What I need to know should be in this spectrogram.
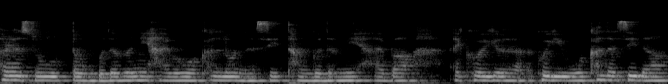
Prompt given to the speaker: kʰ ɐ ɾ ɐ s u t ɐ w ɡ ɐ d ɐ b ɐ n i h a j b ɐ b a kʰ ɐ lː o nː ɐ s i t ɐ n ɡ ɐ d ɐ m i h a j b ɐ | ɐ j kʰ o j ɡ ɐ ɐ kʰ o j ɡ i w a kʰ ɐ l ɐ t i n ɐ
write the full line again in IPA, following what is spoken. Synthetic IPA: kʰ ɐ ɾ ɐ s u t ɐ w ɡ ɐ d ɐ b ɐ n i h a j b ɐ w a kʰ ɐ lː o n ɐ s i tʰ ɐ ŋ ɡ ɐ d ɐ m i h a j b ɐ | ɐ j kʰ o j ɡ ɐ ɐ kʰ o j ɡ i w a kʰ ɐ l ɐ s i d ɐ

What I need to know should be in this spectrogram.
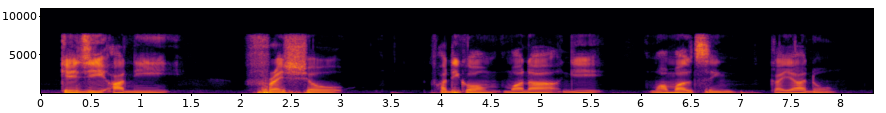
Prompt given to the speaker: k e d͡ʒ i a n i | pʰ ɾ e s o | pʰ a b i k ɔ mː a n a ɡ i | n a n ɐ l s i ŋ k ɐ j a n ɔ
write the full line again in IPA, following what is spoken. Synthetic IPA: k e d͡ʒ i a n i | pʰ ɾ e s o | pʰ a d i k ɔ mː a n a ɡ i | m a m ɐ l s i ŋ k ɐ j a n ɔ

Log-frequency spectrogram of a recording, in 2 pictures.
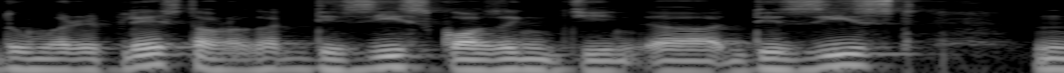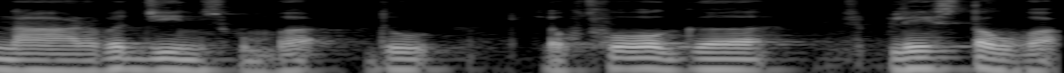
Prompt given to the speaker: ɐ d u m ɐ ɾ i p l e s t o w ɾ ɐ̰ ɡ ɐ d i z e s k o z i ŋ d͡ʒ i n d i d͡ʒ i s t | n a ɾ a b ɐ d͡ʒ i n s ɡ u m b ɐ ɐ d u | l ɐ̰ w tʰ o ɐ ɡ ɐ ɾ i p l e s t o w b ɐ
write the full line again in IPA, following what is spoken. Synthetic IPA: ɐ d u m ɐ ɾ i p l e s t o w ɾ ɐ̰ ɡ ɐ d i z i s k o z i ŋ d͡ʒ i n d i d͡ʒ i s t | n a ɾ ɐ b ɐ d͡ʒ i n s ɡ u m b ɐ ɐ d u | l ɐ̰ w tʰ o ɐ ɡ ɐ ɾ i p l e s t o w b ɐ

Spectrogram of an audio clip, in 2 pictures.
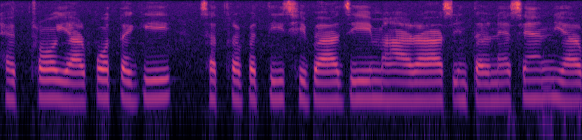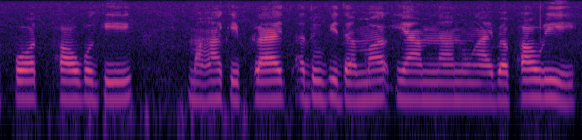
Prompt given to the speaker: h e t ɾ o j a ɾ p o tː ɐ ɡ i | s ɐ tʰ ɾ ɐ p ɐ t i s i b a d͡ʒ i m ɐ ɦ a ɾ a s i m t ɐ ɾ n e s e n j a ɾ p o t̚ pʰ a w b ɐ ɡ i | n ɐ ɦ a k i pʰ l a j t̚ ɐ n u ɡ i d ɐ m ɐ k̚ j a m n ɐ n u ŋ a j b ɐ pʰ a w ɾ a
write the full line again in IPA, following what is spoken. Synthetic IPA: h e t ɾ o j a ɾ p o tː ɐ ɡ i | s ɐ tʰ ɾ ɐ p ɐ t i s i b a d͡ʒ i m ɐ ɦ a ɾ a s i n t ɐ ɾ n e s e n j a ɾ p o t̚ pʰ a w b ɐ ɡ i | m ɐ ɦ a k i pʰ l a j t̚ ɐ d u ɡ i d ɐ m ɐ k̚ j a m n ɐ n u ŋ a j b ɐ pʰ a w ɾ i

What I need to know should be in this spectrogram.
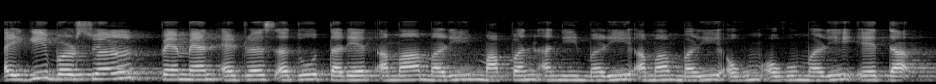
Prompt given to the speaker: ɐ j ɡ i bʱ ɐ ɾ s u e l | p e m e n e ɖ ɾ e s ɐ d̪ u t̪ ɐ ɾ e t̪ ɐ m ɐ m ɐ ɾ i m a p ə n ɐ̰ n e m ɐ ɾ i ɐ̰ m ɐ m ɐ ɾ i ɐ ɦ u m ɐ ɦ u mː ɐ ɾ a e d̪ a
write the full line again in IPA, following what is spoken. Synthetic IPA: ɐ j ɡ i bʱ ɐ ɾ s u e l | p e m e n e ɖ ɾ e s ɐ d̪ u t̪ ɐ ɾ e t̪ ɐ m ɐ m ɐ ɾ i m a p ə n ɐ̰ n i m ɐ ɾ i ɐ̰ m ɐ m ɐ ɾ i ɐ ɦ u m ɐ ɦ u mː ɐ ɾ i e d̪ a

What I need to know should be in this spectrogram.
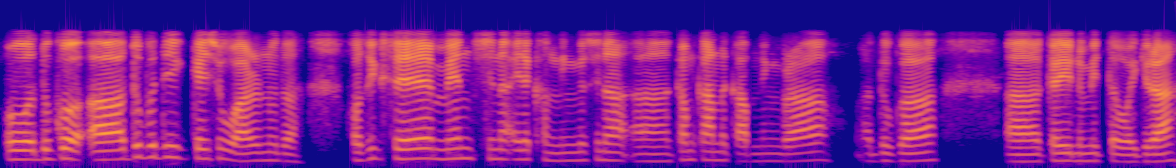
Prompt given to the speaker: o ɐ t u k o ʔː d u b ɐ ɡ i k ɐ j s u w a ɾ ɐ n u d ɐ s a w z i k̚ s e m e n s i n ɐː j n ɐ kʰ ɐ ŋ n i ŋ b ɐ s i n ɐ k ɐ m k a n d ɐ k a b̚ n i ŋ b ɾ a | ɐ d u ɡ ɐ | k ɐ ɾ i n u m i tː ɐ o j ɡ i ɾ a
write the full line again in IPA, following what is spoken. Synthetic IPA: o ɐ d u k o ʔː d u b ɐ d i k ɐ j s u w a ɾ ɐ n u d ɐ h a w z i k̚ s e m e n s i n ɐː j n ɐ kʰ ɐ ŋ n i ŋ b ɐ s i n ɐ k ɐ m k a n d ɐ k a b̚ n i ŋ b ɾ a | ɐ d u ɡ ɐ | k ɐ ɾ i n u m i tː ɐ o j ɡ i ɾ a

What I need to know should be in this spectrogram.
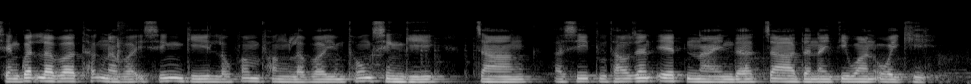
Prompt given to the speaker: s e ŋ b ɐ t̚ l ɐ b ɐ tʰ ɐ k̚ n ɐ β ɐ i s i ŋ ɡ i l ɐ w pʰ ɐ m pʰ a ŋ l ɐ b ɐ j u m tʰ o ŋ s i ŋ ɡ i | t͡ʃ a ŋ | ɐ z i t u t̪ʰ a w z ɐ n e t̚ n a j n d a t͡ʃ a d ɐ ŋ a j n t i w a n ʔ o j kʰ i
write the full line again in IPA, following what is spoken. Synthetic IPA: s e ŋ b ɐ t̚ l ɐ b ɐ tʰ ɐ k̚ n ɐ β ɐ i s i ŋ ɡ i l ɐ w pʰ ɐ m pʰ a ŋ l ɐ b ɐ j u m tʰ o ŋ s i ŋ ɡ i | t͡ʃ a ŋ | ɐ s i t u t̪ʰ a w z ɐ n e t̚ n a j n d ɐ t͡ʃ a d ɐ n a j n t i w a n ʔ o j kʰ i

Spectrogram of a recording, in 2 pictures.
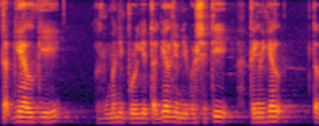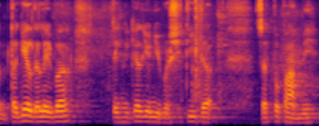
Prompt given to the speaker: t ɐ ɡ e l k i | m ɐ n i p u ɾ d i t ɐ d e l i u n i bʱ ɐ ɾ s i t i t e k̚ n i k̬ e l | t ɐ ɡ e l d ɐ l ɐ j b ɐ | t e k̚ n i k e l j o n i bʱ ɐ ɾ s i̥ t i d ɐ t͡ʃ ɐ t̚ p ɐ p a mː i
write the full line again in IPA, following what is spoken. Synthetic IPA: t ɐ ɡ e l ɡ i | m ɐ n i p u ɾ ɡ i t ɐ ɡ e l j u n i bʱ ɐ ɾ s i t i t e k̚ n i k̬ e l | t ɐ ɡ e l d ɐ l ɐ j b ɐ | t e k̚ n i k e l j u n i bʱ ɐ ɾ s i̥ t i d ɐ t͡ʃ ɐ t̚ p ɐ p a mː i

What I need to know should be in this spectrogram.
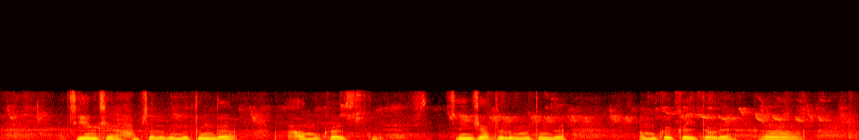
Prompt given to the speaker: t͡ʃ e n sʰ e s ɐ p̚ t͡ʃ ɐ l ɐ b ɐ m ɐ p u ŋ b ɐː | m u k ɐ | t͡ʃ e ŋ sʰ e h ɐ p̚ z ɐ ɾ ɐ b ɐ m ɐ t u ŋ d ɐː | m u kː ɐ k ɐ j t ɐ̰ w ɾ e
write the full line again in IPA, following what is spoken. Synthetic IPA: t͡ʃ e ŋ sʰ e h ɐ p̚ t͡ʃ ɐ l ɐ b ɐ m ɐ t u ŋ d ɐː | m u k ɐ | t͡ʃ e ŋ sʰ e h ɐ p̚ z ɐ l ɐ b ɐ m ɐ t u ŋ d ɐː | m u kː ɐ k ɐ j t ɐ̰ w ɾ e

